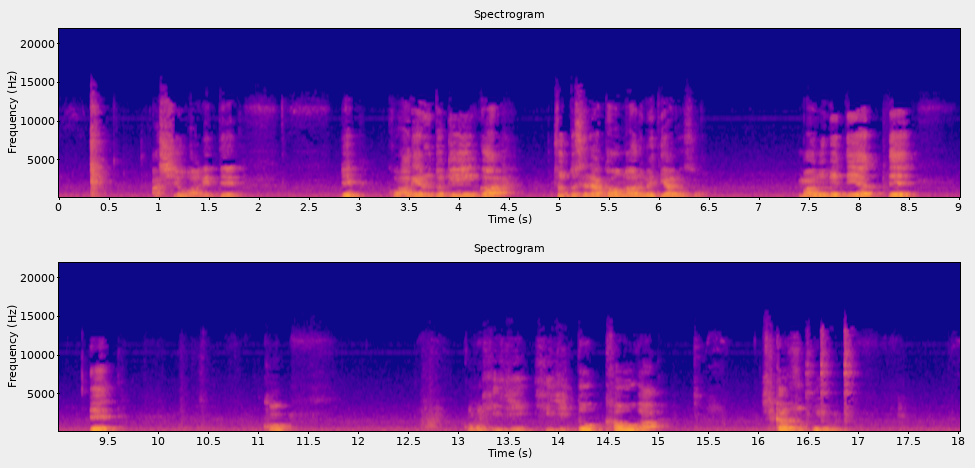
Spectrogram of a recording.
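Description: A man talks close by, in short bursts.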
